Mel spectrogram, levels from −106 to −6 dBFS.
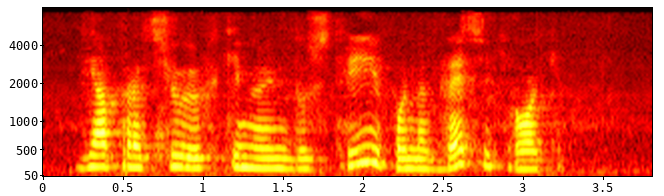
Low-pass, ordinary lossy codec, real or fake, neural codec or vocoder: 7.2 kHz; AAC, 32 kbps; fake; codec, 24 kHz, 3.1 kbps, DualCodec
